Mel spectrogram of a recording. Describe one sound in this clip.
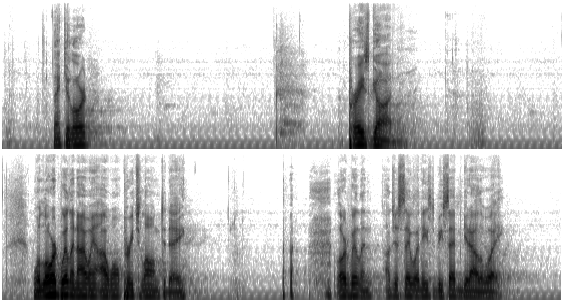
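A man speaks into a microphone with pauses, heard through loudspeakers in a large room.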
